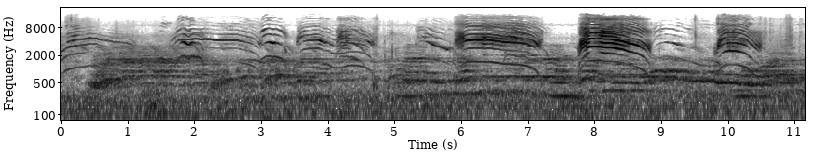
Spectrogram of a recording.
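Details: Kittens of the Marcon Cat Family meowing continuously, many overlapping high arching calls of rising and falling pitch following one another in quick succession, some loud and drawn out, over a steady low background hum.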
